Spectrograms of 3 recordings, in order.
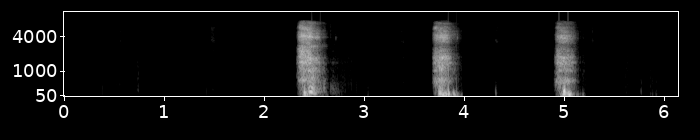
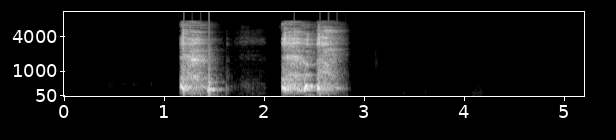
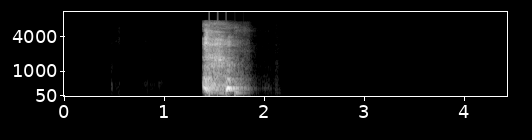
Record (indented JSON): {
  "exhalation_length": "6.1 s",
  "exhalation_amplitude": 12695,
  "exhalation_signal_mean_std_ratio": 0.22,
  "three_cough_length": "5.2 s",
  "three_cough_amplitude": 29395,
  "three_cough_signal_mean_std_ratio": 0.31,
  "cough_length": "4.4 s",
  "cough_amplitude": 31386,
  "cough_signal_mean_std_ratio": 0.2,
  "survey_phase": "beta (2021-08-13 to 2022-03-07)",
  "age": "45-64",
  "gender": "Female",
  "wearing_mask": "No",
  "symptom_cough_any": true,
  "symptom_runny_or_blocked_nose": true,
  "symptom_sore_throat": true,
  "symptom_fatigue": true,
  "symptom_onset": "12 days",
  "smoker_status": "Ex-smoker",
  "respiratory_condition_asthma": false,
  "respiratory_condition_other": false,
  "recruitment_source": "REACT",
  "submission_delay": "1 day",
  "covid_test_result": "Negative",
  "covid_test_method": "RT-qPCR"
}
